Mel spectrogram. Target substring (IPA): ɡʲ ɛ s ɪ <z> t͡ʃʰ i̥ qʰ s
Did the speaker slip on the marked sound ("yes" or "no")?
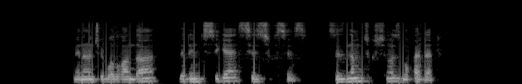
no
